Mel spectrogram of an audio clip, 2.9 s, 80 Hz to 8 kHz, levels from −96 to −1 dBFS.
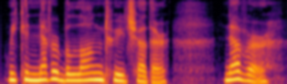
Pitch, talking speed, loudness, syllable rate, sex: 215 Hz, 165 wpm, -13 LUFS, 5.8 syllables/s, female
